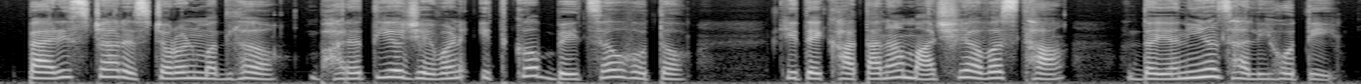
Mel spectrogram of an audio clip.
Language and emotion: Marathi, sad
